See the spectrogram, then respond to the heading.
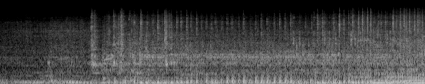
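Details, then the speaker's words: HTP power sprayer pump petrol engine after service, carburetor refitted (gasket and throttle spring checked); catches and settles into a quick, even firing beat building smoothly with no misses or rattles; normal running. "Ready ಆಗಿದೆ. ಕ್ಲೀನಾಗಿ ನೋಡಿ, ಸ್ಮೂತಾಗಿ ಉಂಟು engine ಈಗ."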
